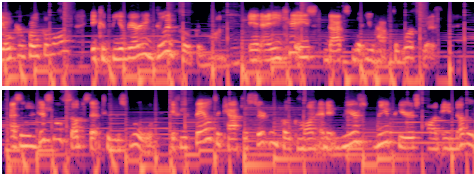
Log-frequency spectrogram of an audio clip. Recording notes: I also apologize for the muffled audio.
